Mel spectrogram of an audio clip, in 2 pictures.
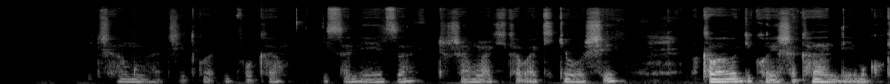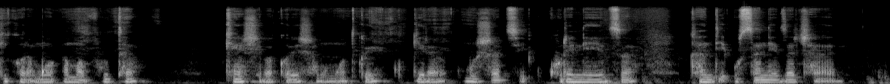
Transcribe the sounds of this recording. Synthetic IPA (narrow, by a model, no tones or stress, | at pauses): it͡ʃaːmŋat͡ʃitɡwaʔivukʰa | isane̞ːzait͡ʃo̥t͡ʃaːmŋa̰kʰi̥kʰaβa̰kʰiɟ̥o̞ːʃe | βakʰaβaβaɡikʰo̞ɾe̞ʃakʰaːndimukʰu̥kikʰo̞ɾa̰mŋo̞ʔamavutʰa | kʰe̞ːnʃiβakʰo̞ɾe̞ʃamumṵtwe̞kʰuɡ̥iɾaumuʃat͡sḭukʰuɾene̞ːzakʰaːndiʔusane̞ːzat͡ʃa̰ːne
